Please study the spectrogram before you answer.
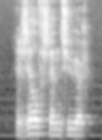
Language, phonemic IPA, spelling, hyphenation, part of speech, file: Dutch, /ˈzɛlf.sɛnˌzyːr/, zelfcensuur, zelf‧cen‧suur, noun, Nl-zelfcensuur.ogg
- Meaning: self-censorship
